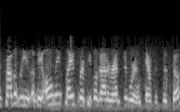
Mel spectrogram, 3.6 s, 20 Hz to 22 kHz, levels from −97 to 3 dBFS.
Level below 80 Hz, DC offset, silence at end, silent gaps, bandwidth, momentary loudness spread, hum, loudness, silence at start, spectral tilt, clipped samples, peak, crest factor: -66 dBFS; under 0.1%; 0 s; none; 4.1 kHz; 5 LU; none; -19 LUFS; 0 s; -1 dB/octave; under 0.1%; -6 dBFS; 14 dB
